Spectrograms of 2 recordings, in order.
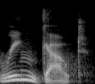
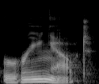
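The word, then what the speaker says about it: wring out: There's no G sound. It's not ring. R. I'm going to get it back if I have to ring out every one of you like a dish rag. Ring out. Not ring gout, but ring out.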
